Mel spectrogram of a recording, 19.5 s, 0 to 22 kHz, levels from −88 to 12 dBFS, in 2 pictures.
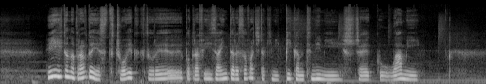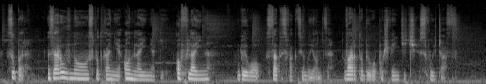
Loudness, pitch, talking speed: -22 LUFS, 165 Hz, 75 wpm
